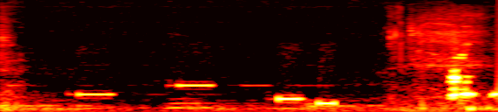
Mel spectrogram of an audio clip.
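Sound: telephone keypad dialing tones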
